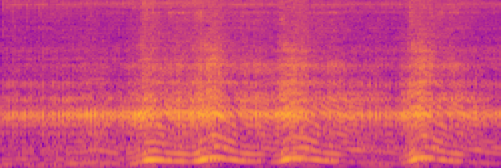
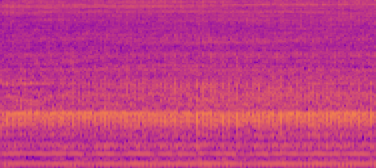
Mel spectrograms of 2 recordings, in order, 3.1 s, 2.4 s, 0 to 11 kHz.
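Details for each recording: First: Duratrax Overdrive ST nitro engine, modified with a different piston and sleeve and a Tamiya carburetor; revs in quick rising surges, sharp and screaming near the top: a slightly lean top-end mixture, attributed to the bigger engine. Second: Duratrax Overdrive ST nitro with a Velocity .17 engine (cut crankshaft, different piston and sleeve, Tamiya carburetor): steady, even high-pitched buzzing idle without hunting. Normal clean idle, though slightly lean on top.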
